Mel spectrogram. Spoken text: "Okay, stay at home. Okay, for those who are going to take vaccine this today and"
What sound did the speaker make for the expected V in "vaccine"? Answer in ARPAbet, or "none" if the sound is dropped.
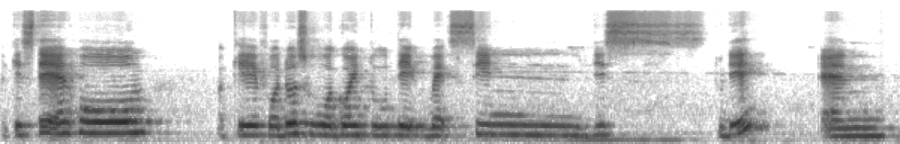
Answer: W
